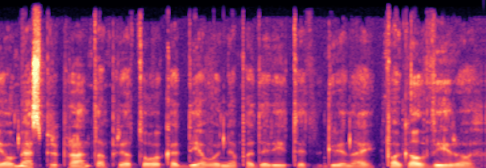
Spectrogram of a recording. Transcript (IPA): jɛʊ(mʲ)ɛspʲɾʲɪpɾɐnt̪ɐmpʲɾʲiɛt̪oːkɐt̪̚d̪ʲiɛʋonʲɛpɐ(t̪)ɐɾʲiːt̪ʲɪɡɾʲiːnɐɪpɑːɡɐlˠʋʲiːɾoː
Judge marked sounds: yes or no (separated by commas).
yes, no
